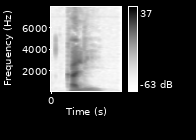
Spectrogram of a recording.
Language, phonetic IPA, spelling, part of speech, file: Belarusian, [kaˈlʲi], калі, conjunction / adverb, Be-калі.ogg
- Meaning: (conjunction) if, in case; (adverb) when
